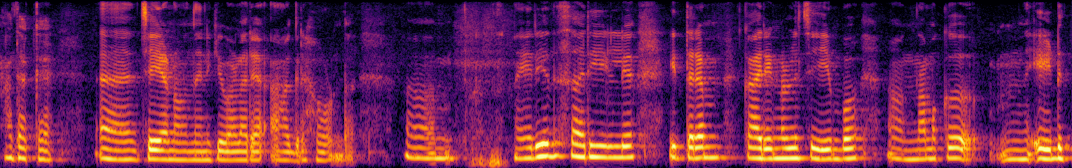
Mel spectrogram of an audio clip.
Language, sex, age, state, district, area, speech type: Malayalam, female, 45-60, Kerala, Pathanamthitta, rural, spontaneous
